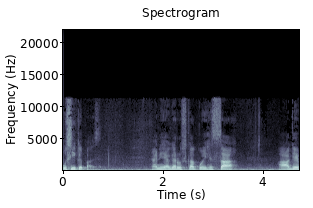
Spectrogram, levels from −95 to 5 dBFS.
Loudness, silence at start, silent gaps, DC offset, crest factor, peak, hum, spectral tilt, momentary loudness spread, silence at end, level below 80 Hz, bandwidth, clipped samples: -21 LUFS; 0 s; none; under 0.1%; 18 dB; -4 dBFS; none; -7 dB/octave; 22 LU; 0 s; -38 dBFS; 11.5 kHz; under 0.1%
